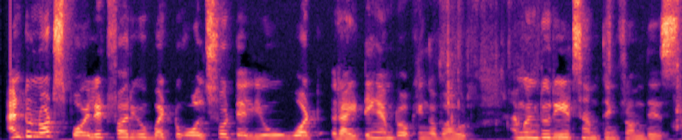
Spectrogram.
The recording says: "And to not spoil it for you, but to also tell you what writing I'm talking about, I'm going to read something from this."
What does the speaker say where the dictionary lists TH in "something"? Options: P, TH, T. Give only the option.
T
